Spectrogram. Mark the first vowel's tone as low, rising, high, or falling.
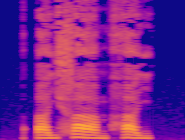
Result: low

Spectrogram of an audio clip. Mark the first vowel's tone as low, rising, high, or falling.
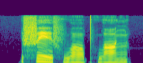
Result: falling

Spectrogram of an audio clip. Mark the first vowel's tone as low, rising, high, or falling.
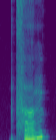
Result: rising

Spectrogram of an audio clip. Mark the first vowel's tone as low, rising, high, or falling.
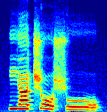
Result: high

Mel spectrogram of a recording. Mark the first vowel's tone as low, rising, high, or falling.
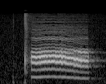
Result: falling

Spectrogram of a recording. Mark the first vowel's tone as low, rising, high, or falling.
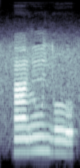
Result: low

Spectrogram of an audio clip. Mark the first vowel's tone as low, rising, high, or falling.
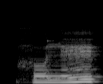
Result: low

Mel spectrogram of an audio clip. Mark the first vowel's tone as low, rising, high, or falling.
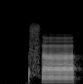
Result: low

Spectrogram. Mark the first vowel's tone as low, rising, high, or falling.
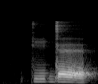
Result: high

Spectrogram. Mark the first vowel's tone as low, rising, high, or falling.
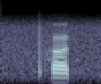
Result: high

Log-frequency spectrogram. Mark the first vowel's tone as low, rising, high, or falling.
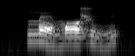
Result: falling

